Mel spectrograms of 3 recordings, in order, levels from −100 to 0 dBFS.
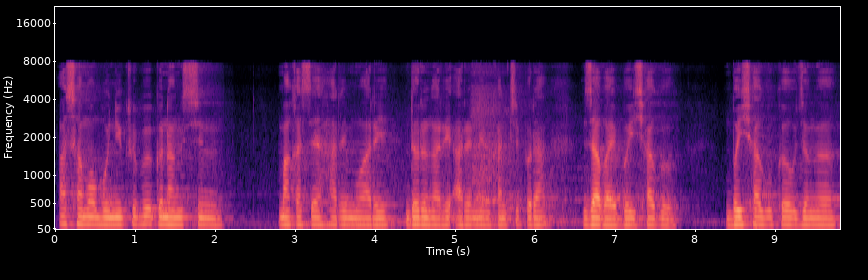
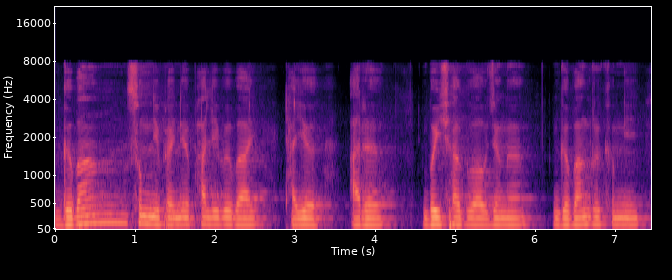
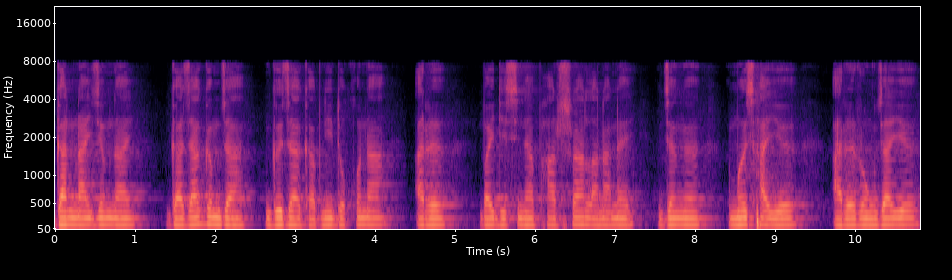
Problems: none marked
